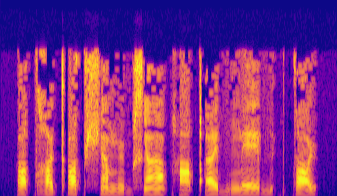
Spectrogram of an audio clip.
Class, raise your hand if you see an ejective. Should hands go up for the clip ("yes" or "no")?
yes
